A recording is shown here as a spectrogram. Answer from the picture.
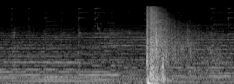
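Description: A single loud handgun shot about one and a half seconds in, fading quickly, over soft sustained background music.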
